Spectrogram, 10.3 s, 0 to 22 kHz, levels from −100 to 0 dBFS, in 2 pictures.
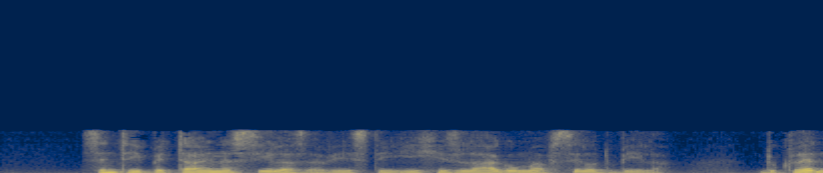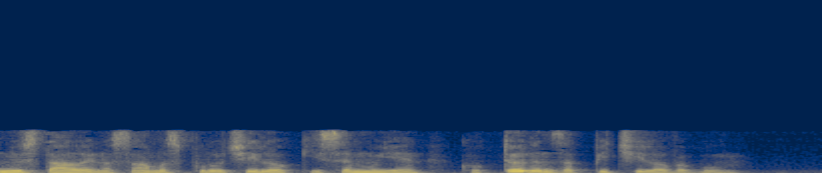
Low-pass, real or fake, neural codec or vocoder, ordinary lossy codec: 5.4 kHz; fake; codec, 16 kHz, 0.4 kbps, LongCat-Audio-Codec; MP3, 32 kbps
